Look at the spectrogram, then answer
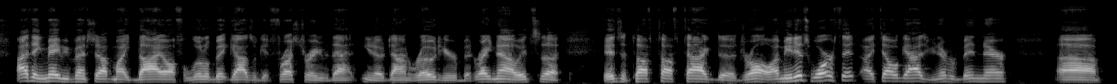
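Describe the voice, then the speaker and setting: A man speaks quite quickly in a normal speaking voice. His pitch is medium, with ordinary variation. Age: 40s. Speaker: hunter. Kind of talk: casual chat.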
